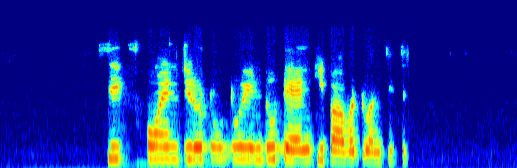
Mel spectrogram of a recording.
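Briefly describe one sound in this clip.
A young woman speaks clearly into a clip-on microphone.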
